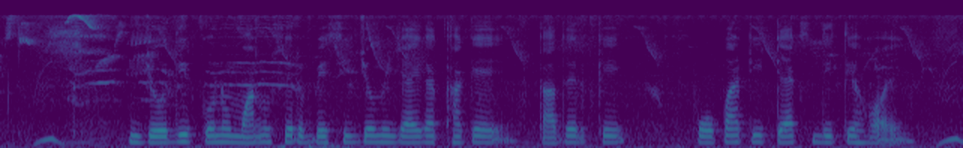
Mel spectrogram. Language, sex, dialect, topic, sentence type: Bengali, male, Western, banking, statement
